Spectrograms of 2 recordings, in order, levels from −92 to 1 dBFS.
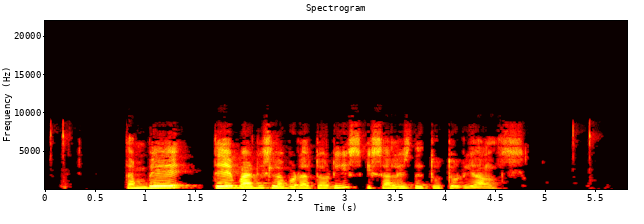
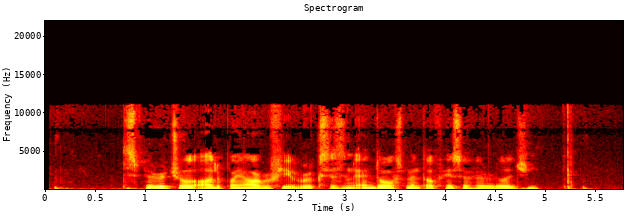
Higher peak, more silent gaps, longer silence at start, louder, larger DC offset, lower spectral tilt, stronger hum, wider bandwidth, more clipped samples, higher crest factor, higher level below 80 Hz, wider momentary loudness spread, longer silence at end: first, 0 dBFS vs -4 dBFS; first, 0.42-0.79 s, 1.57-1.67 s vs none; about the same, 0.15 s vs 0.1 s; about the same, -19 LUFS vs -21 LUFS; neither; second, -4.5 dB/octave vs -6 dB/octave; neither; second, 9.2 kHz vs 11.5 kHz; neither; about the same, 20 dB vs 18 dB; second, -68 dBFS vs -42 dBFS; second, 15 LU vs 19 LU; first, 1.05 s vs 0.3 s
